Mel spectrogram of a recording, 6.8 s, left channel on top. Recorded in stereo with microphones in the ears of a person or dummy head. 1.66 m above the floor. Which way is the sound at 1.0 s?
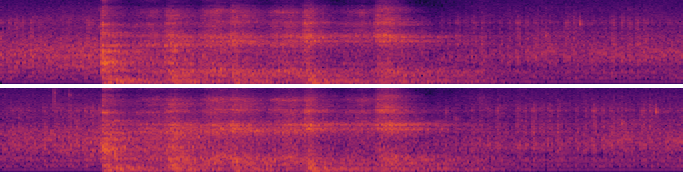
30° left (ahead or behind).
